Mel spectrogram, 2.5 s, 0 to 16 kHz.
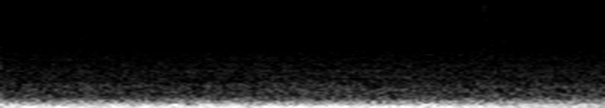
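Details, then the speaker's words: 2015 Nissan Frontier at 41–42 mph on smooth road: low steady warbling hum over road rumble that stops when turning slightly right; worn front wheel bearing, before replacement. "that's a perfect indicator there's a wheel bearing going out it's kind of a a low frequency warble sound"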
